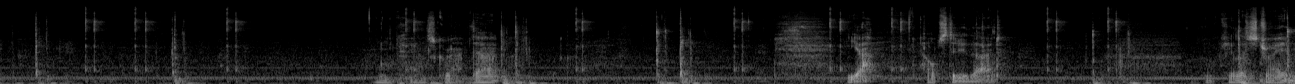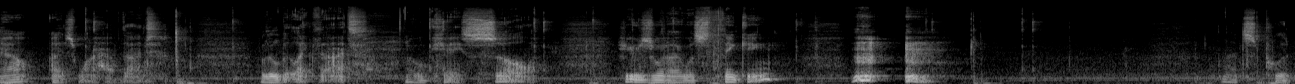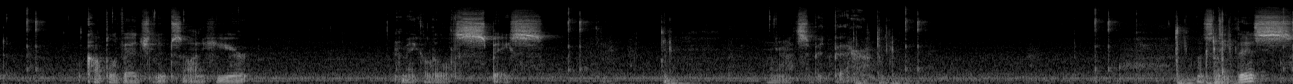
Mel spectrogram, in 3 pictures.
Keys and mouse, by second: 0.3 Tab, 1.3 click, 1.8 Tab, 5.1 shift+s, 6.5 a, 6.8 Tab, 10.6-12.8 drag, 12.3 r, 14.6 a, 17.1-18.8 drag, 18.8-22.1 middle drag, 22.1-22.6 drag, 22.6 Tab, 25.4 ctrl+r, 32.5 KP_3, 34.6 ctrl+r, 37.6 a, 38.1 ctrl+Tab.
